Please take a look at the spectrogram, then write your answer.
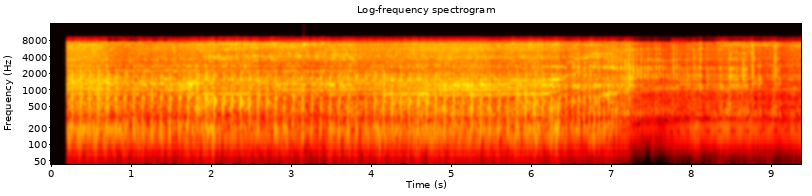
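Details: Daewoo Matiz 0.8: front crankshaft seal pushed out in frost, oil lost, main bearings spun; hard, regular deep knocking, roughly three a second, throughout; crankshaft main bearing knock.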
